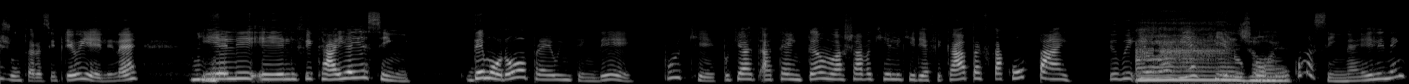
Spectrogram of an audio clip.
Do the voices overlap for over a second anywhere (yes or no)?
yes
